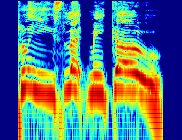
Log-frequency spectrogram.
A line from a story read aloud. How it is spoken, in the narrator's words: Mark cried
